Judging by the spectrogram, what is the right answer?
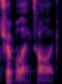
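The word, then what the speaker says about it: xxxHOLiC: Holic, this is actually, it's pronounced Holic, but it's got 3 X's front, so I call it triple X Holic.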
